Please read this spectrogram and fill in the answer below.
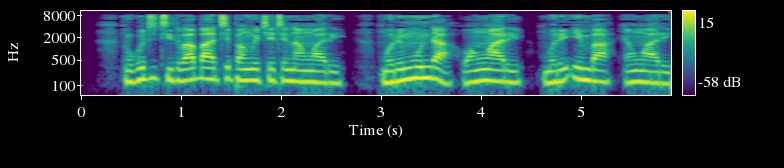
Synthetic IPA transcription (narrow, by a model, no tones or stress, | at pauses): no̞kut̬itiriʋaɓatipamwe̞t͡ʃe̞te̞namwaːɾi | muɾimundawamwaːɾi | muɾiʔimbajamwaːɾi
